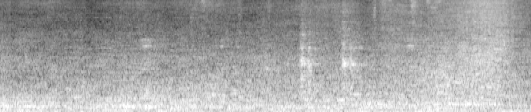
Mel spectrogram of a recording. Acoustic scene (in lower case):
street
